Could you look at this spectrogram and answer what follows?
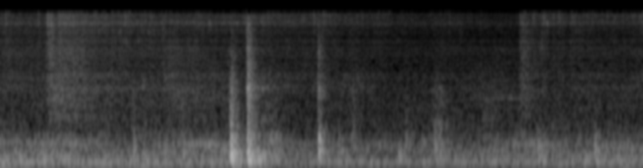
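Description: Spatula knocking against a cooking pan of Maggi noodles simmering in water, sharp knocks a little past two seconds in and again about a second later, then fainter taps, over a steady low hum.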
